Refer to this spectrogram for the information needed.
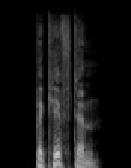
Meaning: strong dative masculine/neuter singular of bekifft
- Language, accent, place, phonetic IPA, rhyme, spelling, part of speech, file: German, Germany, Berlin, [bəˈkɪftəm], -ɪftəm, bekifftem, adjective, De-bekifftem.ogg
